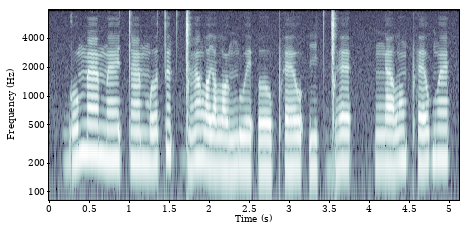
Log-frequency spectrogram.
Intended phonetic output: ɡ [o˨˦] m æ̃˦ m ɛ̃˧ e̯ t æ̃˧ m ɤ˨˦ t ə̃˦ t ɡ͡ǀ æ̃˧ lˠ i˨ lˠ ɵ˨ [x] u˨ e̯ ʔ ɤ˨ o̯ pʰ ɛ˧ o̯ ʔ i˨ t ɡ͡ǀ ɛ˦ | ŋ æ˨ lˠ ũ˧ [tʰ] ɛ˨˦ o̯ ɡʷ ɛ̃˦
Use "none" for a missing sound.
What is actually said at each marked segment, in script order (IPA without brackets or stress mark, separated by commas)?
o˨˦, ŋ, pʰ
